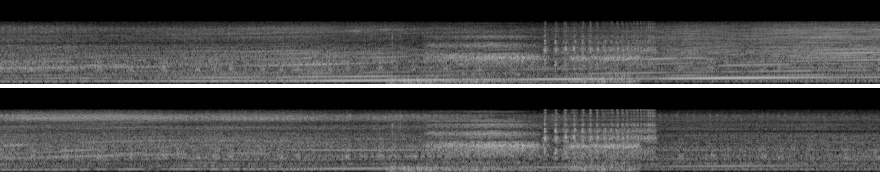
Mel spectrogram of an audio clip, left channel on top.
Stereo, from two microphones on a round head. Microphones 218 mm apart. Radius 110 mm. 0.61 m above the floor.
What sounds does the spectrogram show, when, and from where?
3.9 s breathing: 25° right (ahead or behind)
5.4 s a dropped coin: 30° right (ahead or behind)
